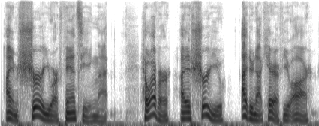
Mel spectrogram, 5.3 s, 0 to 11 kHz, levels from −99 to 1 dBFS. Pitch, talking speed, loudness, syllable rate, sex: 115 Hz, 205 wpm, -19 LUFS, 6.1 syllables/s, male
